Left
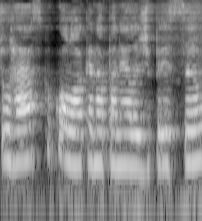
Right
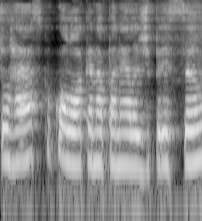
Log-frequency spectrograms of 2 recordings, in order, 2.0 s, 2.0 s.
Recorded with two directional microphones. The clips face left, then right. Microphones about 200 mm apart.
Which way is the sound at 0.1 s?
40° right (ahead or behind).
